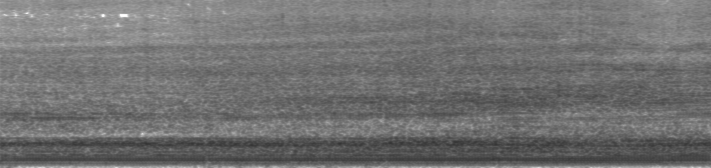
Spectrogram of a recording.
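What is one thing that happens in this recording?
Tiller blades churn through wet mud.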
